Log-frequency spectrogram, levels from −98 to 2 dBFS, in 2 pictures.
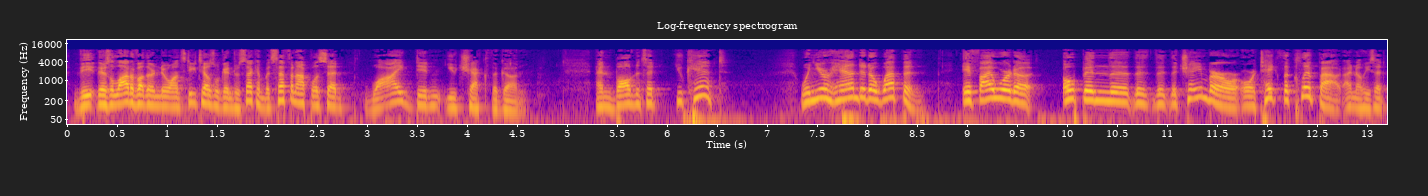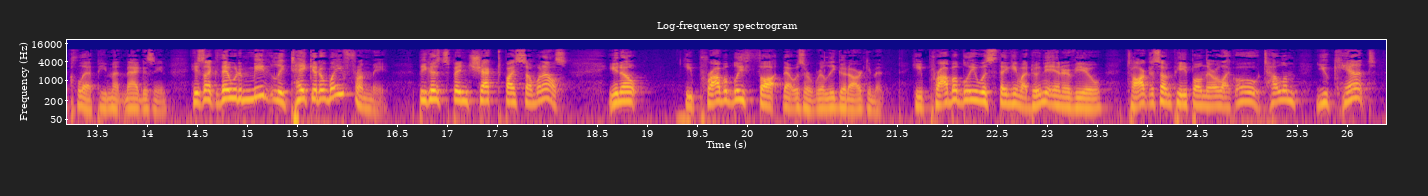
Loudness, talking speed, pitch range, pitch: -18 LUFS, 240 wpm, 135-210 Hz, 170 Hz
